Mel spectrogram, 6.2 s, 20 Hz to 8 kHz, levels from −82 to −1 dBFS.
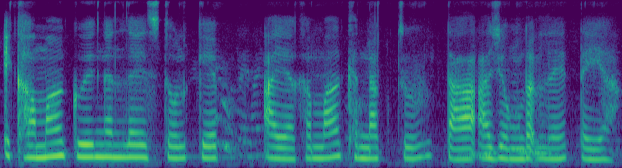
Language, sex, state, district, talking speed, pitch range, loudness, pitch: Wancho, female, Arunachal Pradesh, Longding, 125 wpm, 195-220 Hz, -20 LUFS, 205 Hz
